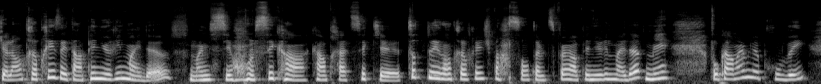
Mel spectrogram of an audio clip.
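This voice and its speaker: Talking at a very fast pace, a woman has a high pitch with ordinary variation and a dark, mellow tone. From US, moved to Quebec in childhood. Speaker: immigration lawyer. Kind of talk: conference presentation. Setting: dinner conference room with audience. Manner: hesitant, many fillers.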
